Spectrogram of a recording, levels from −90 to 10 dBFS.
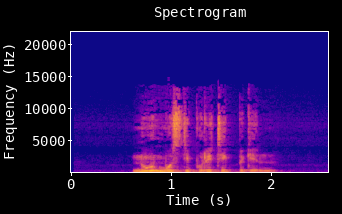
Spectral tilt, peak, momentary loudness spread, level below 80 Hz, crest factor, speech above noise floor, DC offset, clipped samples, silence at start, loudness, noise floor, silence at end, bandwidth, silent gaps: -4 dB/octave; 0 dBFS; 16 LU; -54 dBFS; 20 dB; 50 dB; under 0.1%; under 0.1%; 0.6 s; -17 LUFS; -67 dBFS; 0.55 s; 14 kHz; none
